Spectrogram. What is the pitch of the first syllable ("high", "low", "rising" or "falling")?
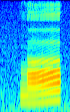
rising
